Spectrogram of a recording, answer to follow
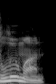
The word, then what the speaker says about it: Lumon: in this company lumos it sounds like lumos which is the harry potter spell it's lumon and they've perfected this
